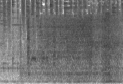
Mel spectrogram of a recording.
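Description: Ralph's car, taken by Jack and Joan, cranks and catches, then its engine keeps running with a steady mid-pitched rumble that swells slightly near the end, fairly loud with no voices.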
